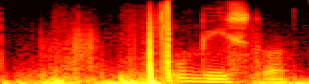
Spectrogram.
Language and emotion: Russian, neutral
